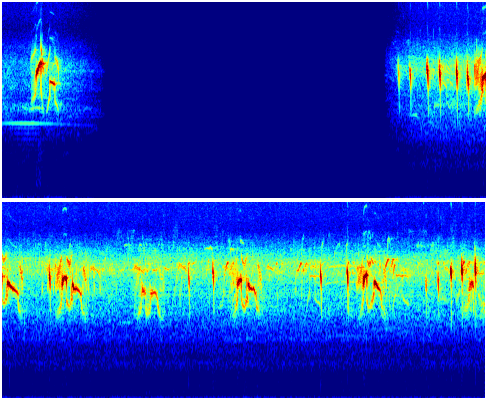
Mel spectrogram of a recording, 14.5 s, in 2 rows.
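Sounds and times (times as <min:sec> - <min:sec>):
little ringed plover calling with downslurred whistles: 0:00.0 - 0:01.0, 0:05.9 - 0:14.5.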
